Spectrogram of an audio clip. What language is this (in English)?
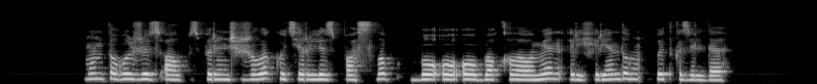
Kazakh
